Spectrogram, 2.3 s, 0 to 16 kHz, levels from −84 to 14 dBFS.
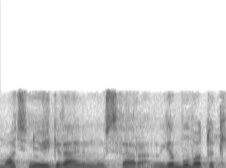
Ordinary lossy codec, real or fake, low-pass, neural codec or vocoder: AAC, 64 kbps; real; 7.2 kHz; none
